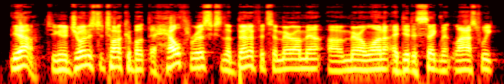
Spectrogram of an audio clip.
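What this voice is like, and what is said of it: Congested, stuffy-nosed voice. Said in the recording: “I'm still congested. You can probably hear it in my voice.”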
